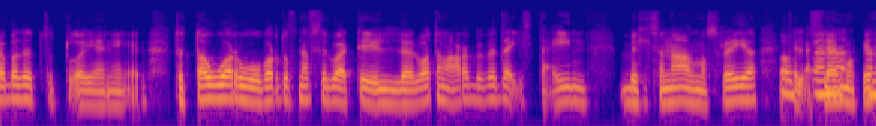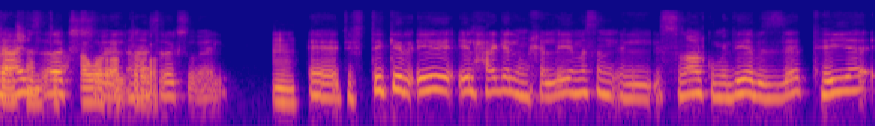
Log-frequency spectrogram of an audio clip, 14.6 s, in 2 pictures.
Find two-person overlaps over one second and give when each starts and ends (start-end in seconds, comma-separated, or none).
6.5-8.9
